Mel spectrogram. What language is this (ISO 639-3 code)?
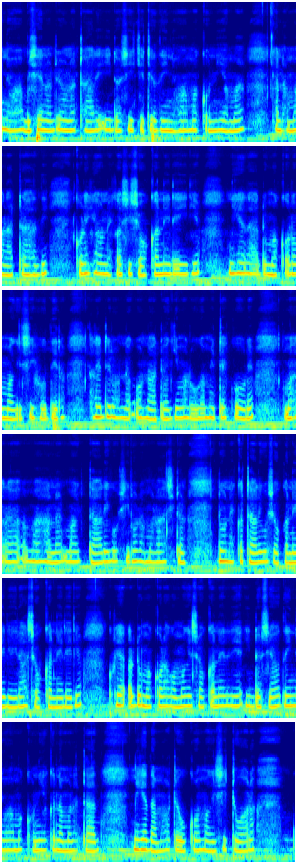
kik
